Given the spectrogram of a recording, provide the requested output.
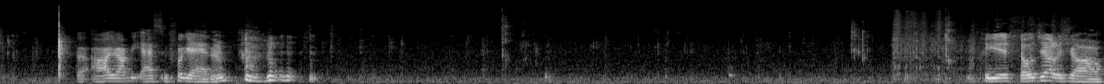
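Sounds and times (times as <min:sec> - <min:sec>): person chewing food: 0:03.1 - 0:09.8.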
